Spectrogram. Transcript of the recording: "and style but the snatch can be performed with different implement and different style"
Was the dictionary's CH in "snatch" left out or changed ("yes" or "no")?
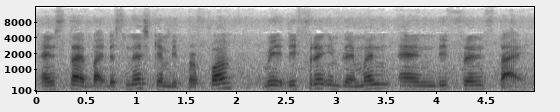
yes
